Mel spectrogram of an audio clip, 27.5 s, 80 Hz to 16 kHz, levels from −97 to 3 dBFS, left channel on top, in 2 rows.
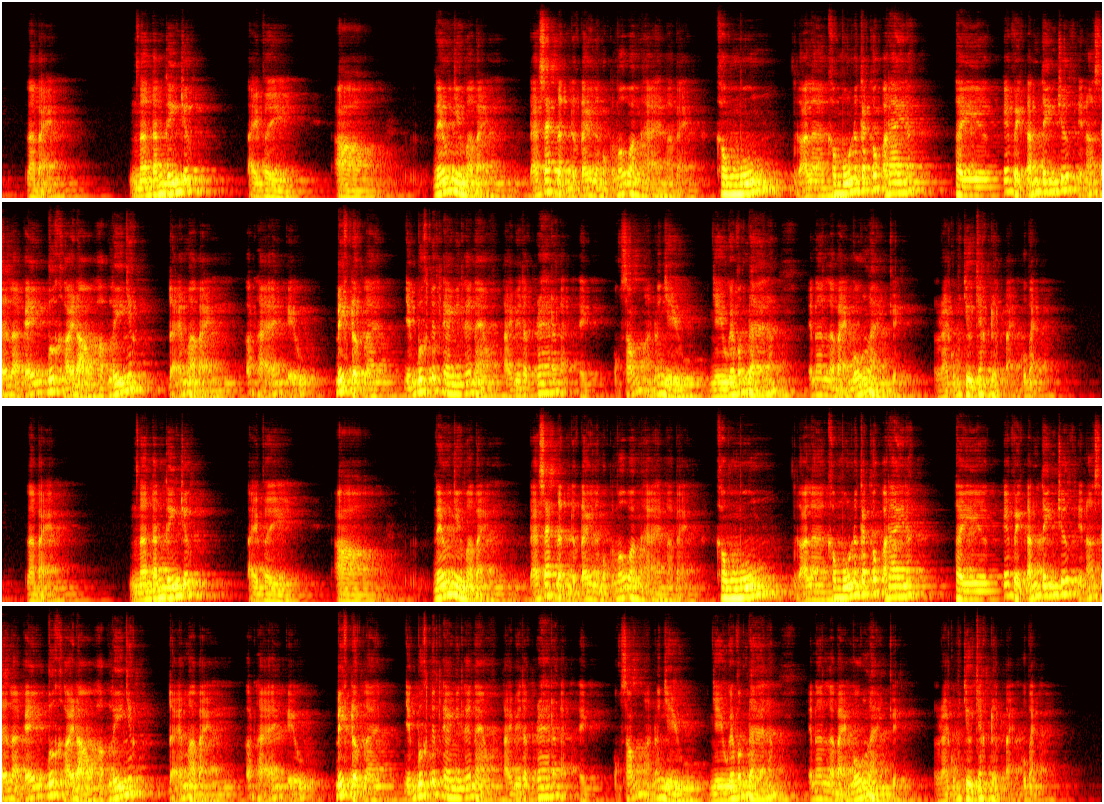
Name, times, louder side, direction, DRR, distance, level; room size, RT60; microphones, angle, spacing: voice 1, 0.3-0.9 1.6-2.4 3.1-3.6 4.2-4.9 5.4-8.7 8.9-11.4 11.9-15.5 15.8-17.6 17.9-21.1 21.5-23.5 23.8-25.0 25.4-26.7, equal, 5° right, 6 dB, 3.5 m, -20 dB
23.5 x 20.0 x 5.5 m, 0.77 s
head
